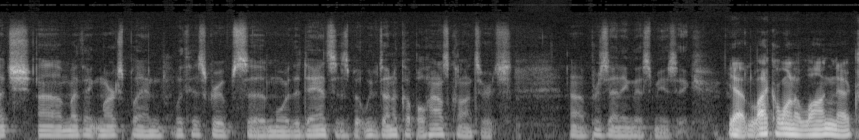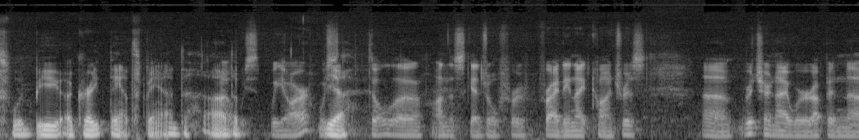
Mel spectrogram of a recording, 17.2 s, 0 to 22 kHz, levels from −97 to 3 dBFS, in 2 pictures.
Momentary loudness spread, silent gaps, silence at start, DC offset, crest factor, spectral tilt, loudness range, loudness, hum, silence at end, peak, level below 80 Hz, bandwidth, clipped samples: 16 LU; none; 0 s; under 0.1%; 24 dB; -5 dB/octave; 11 LU; -28 LUFS; none; 0 s; -4 dBFS; -52 dBFS; over 20 kHz; under 0.1%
